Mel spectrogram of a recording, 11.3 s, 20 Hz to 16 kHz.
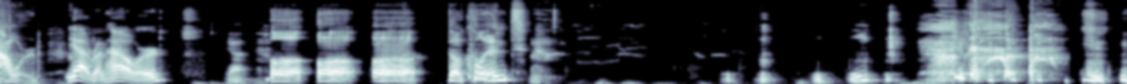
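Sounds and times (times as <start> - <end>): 
speech: 0.0 - 5.6, 7.2 - 11.2
person recovering from the flu coughing: 8.6 - 11.1.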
